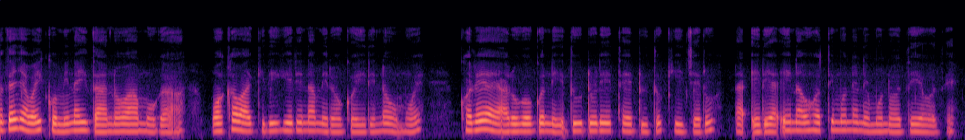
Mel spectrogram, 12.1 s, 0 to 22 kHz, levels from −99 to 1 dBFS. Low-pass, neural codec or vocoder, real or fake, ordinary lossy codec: 10.8 kHz; vocoder, 24 kHz, 100 mel bands, Vocos; fake; none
